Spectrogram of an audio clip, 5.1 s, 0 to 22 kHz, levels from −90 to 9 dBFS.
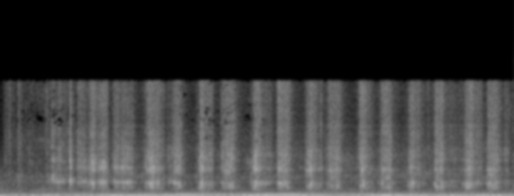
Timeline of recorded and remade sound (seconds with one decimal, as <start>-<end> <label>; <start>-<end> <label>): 0.0-0.8 recorded; 0.8-1.8 remade; 1.8-2.7 recorded; 2.7-5.1 remade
